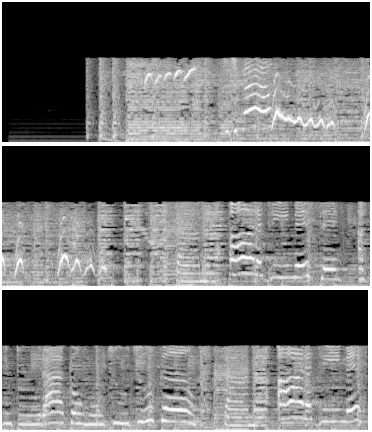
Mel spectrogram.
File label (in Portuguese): Aniversário Irmã Masculino; Telemensagens 2017; Aniversários; Aniversário Infantil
